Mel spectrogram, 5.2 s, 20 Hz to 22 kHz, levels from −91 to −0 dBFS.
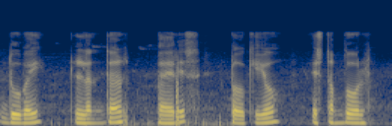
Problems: none marked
